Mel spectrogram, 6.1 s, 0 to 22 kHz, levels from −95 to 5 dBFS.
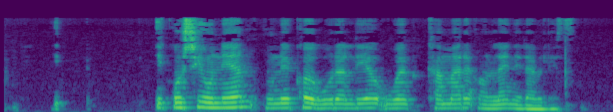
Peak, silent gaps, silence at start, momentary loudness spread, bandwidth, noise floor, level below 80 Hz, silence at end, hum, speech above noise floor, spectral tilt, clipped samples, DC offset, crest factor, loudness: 0 dBFS; none; 0.55 s; 17 LU; 11.5 kHz; -65 dBFS; -58 dBFS; 0.4 s; none; 44 dB; -4 dB/octave; under 0.1%; under 0.1%; 22 dB; -21 LUFS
